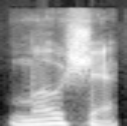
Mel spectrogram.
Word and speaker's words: Moshe: diseases so let's get started this is Dr mosha it's great to see you glad you're on the show I'm going to say it again Moshe beautiful like top top marks for pronouncing my weird name thank you well I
